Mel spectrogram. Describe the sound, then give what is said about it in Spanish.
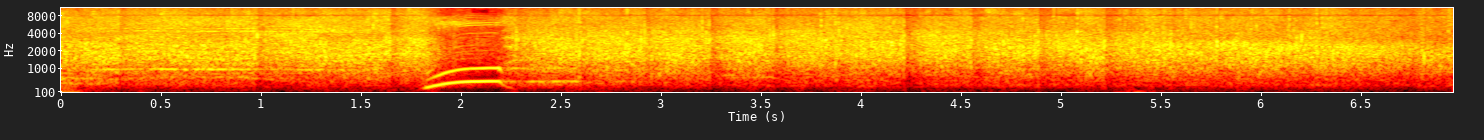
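Loud, sustained applause from a large crowd fills the space continuously, with a brief shout or cheer rising out of it near the start. “Ahora sí, dale un aplauso fuerte.”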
